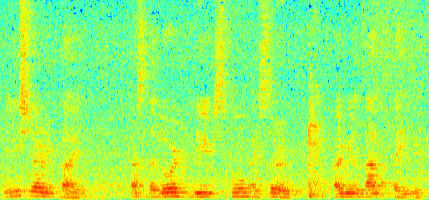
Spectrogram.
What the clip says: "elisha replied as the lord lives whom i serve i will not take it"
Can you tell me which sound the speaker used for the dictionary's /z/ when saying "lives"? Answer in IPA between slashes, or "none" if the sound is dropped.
/s/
